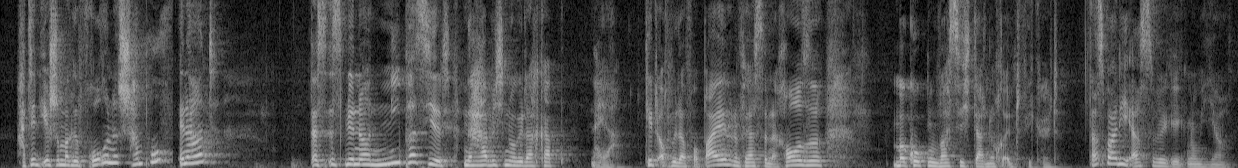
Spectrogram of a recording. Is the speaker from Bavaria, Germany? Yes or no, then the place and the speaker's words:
no; Wehr, Baden-Württemberg, Germany; now in Pöthen, Germany; Ich bin zweisprachig aufgewachsen und habe auch noch dieses italienische Temperament, komme aber ursprünglich aus Wehr im Baden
